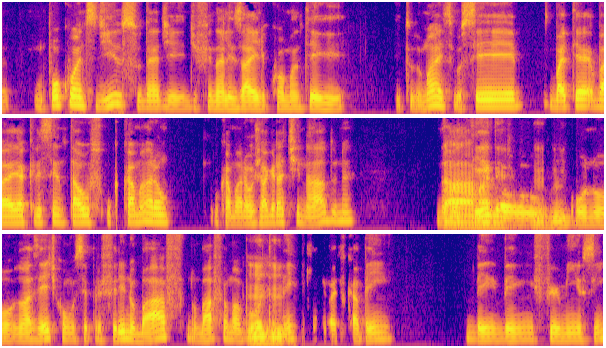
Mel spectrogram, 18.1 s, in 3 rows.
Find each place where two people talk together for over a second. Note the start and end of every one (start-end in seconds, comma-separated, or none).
10.4-11.8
